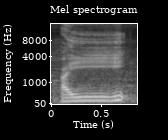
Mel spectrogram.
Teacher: अकार और दीर्घ इकार से मिलके बना हुआ है, तो इसका उच्चारण होगा आई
